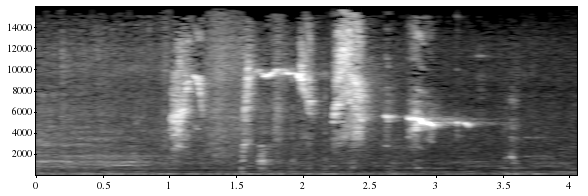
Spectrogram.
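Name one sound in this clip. A monkey gives shrill squeals.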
